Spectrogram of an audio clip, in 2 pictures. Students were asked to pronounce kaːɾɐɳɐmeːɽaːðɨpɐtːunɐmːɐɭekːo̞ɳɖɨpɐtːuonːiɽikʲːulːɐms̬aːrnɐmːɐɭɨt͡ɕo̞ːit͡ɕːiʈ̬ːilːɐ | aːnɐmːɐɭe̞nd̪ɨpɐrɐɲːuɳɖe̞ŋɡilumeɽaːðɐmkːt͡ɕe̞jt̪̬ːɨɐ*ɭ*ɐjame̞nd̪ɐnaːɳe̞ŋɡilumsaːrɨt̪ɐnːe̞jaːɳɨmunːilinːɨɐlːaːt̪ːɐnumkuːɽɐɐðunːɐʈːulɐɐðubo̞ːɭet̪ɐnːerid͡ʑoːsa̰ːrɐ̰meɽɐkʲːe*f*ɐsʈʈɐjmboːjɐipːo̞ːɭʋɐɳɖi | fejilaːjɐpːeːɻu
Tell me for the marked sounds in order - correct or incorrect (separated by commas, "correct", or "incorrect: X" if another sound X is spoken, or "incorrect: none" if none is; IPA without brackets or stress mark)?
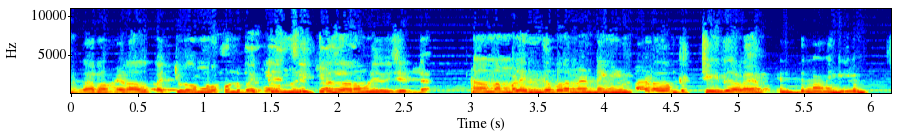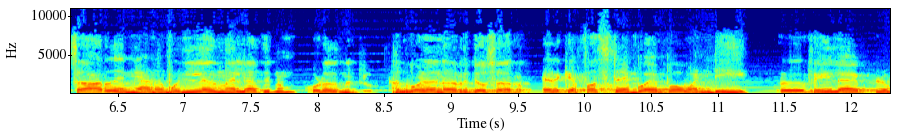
correct, correct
